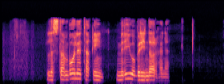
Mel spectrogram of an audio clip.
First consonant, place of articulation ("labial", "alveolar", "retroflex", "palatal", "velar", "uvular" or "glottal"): alveolar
